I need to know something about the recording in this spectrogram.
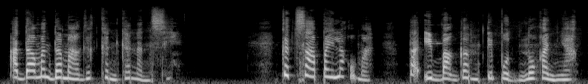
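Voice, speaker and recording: A woman's voice: sits high, lively intonation, moderate pace, fairly bright tone, no echo. A woman acting a sorrowful, betrayed wife in a radio drama, plaintive and hesitant, with an Ilocano accent. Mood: wary, questioning. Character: Roxanne, sorrowful betrayed wife, meek and pleading.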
